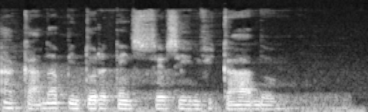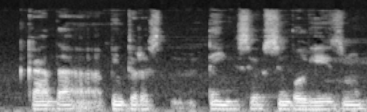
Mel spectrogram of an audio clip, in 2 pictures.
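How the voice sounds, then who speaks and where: Speech comes at a very slow pace with long, frequent pauses and vocal fry. Pitch varies in an ordinary way over light background noise. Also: man, very deep, low pitch for a man. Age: 30s. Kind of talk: interview answers. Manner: halting, with many fillers. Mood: calm, earnest. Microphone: phone near.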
